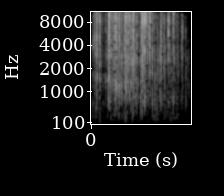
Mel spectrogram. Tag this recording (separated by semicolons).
click; gum; Silver; wrapping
